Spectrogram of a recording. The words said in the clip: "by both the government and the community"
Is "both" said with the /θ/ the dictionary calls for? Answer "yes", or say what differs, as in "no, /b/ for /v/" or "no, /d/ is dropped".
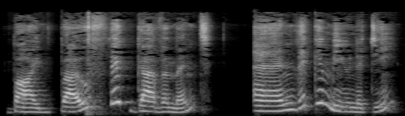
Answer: yes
